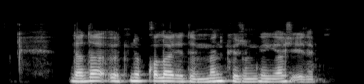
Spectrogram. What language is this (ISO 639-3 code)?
uig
